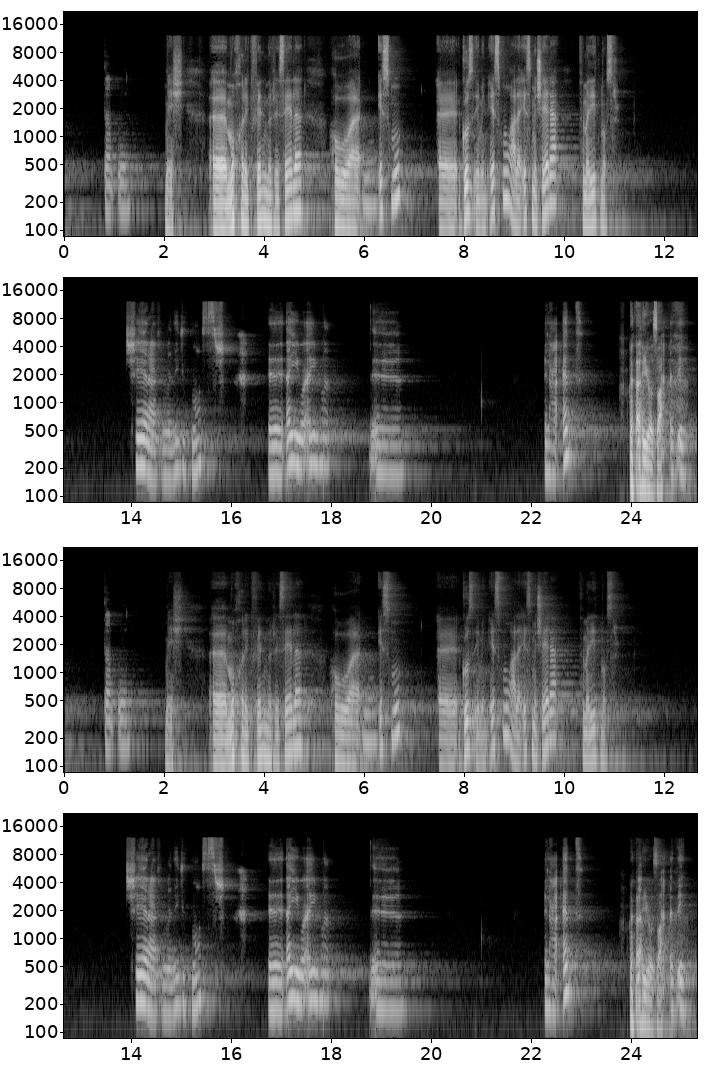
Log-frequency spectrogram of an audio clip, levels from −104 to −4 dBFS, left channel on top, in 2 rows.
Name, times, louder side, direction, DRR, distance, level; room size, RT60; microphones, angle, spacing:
voice 1, 0.8-1.3 6.0-6.3 13.9-15.9 16.1-16.3 16.7-18.0 18.7-19.5 22.3-23.0 24.1-24.2 24.5-25.1, equal, 5° right, 0.4 m, -35 dB
voice 2, 2.0-2.3 2.9-4.8 5.3-6.0 6.3-6.8 7.5-9.9 10.4-11.0 24.0-24.6, left 6 dB, 85° left, 0.4 m, -30 dB
28.5 x 16.5 x 5.9 m
head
